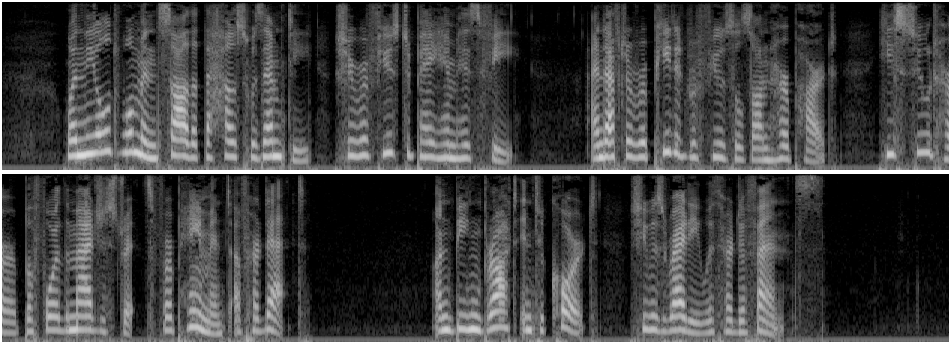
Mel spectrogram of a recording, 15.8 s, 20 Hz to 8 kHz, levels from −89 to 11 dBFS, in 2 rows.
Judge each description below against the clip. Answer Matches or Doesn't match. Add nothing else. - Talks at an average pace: Matches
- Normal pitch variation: Matches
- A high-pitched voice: Matches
